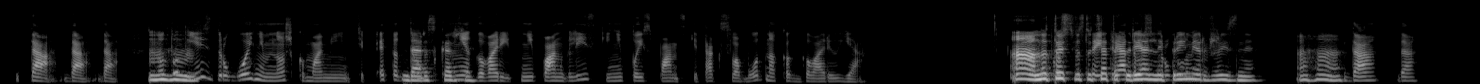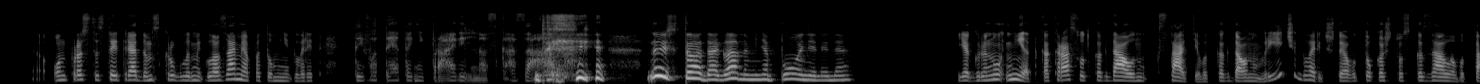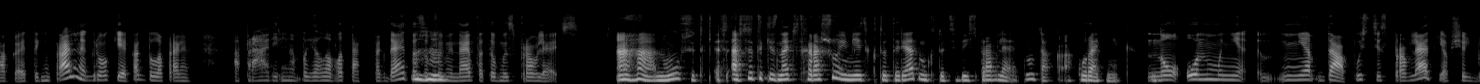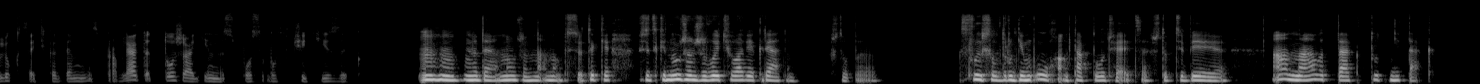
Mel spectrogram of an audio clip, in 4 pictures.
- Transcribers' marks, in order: put-on voice: "Ты вот это неправильно сказала!"; laugh; put-on voice: "А правильно было вот так"
- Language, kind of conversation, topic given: Russian, podcast, Как, по-твоему, эффективнее всего учить язык?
